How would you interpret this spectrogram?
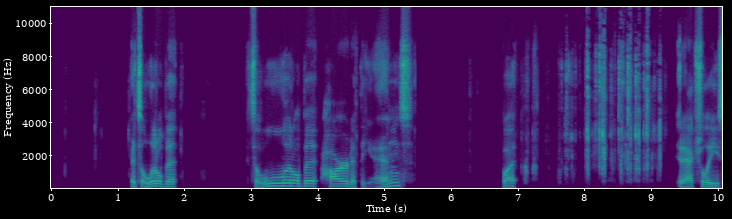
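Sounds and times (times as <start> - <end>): foil pouch crinkling: 7.0 - 9.3.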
